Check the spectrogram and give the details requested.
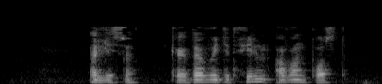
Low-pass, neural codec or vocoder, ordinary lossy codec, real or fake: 7.2 kHz; none; MP3, 24 kbps; real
